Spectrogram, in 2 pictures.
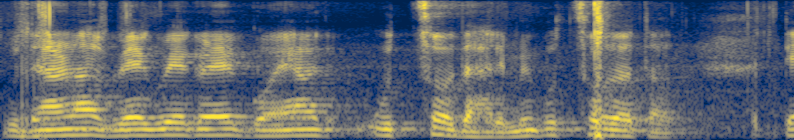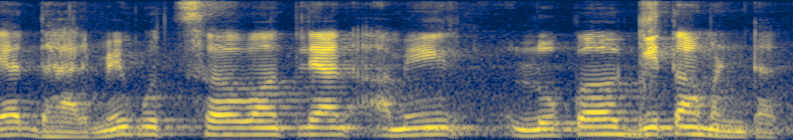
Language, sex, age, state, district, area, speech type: Goan Konkani, male, 60+, Goa, Canacona, rural, spontaneous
